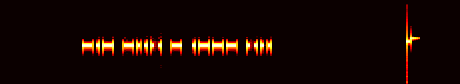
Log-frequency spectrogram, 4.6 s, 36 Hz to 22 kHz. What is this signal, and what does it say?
Morse code, heard as a keyed tone, about 34 wpm, 700 Hz. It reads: K6TJH
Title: USA Call Signs - 5 Characters - 4x Character Spacing - 35wpm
